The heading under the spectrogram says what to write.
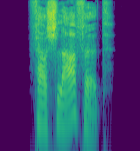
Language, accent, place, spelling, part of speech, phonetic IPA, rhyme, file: German, Germany, Berlin, verschlafet, verb, [fɛɐ̯ˈʃlaːfət], -aːfət, De-verschlafet.ogg
- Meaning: second-person plural subjunctive I of verschlafen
